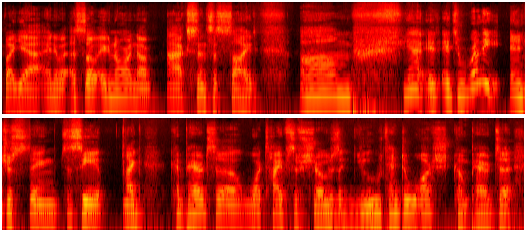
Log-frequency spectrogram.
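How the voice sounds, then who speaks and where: Young guy w/ american-latin mixed accent, kinda high voice, rambles a lot, lots of "like". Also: normal speed, fairly bright tone. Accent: mix of American and Latin. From United Kingdom. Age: young adult. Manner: rambling, heavy on "like" and restarts. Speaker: podcast host. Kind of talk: casual chat.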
